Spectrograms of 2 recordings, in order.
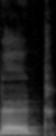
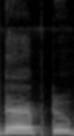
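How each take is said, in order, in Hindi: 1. b silent है। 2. b बोला जाता है। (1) "आपको रूल पता होगा तभी तो इनको पढ़ेंगे" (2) "हो सकता है कि आपको रूल नहीं पता है"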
